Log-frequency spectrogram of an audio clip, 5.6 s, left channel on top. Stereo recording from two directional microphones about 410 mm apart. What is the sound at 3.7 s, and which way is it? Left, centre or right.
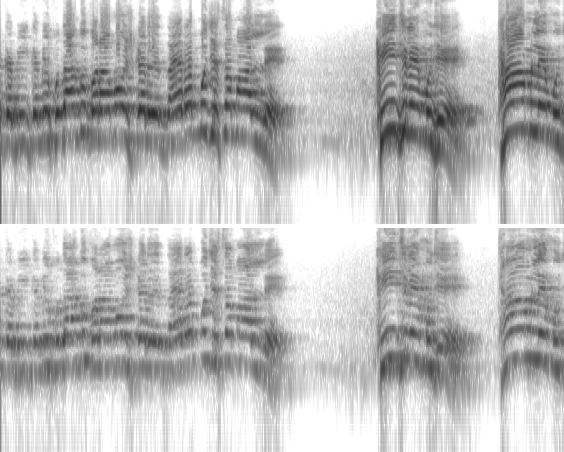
Speech, left.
